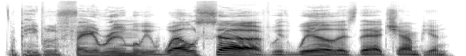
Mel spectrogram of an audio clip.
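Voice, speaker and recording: A man's voice: deep voice, expressive, moderate pace, fairly bright tone, dry recording, studio quality. An actor playing an erudite, witty and self-assured wizard in a video game, eloquent and theatrical in his wordy delivery. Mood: earnest. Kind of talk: video game character acting.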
